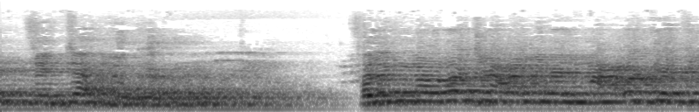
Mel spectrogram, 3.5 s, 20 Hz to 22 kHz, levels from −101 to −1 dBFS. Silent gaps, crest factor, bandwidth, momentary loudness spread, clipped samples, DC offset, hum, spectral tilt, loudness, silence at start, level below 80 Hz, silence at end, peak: none; 14 dB; 10 kHz; 9 LU; under 0.1%; under 0.1%; none; -6.5 dB/octave; -21 LUFS; 0 s; -68 dBFS; 0 s; -6 dBFS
